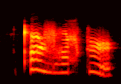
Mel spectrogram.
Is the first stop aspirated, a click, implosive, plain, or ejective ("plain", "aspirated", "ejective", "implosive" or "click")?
ejective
